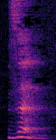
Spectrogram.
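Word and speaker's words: ذنب: we have the word zen notice here it's written with aen but in the Lebanese accent we pronounce it as a z Zen okay so I'm going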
